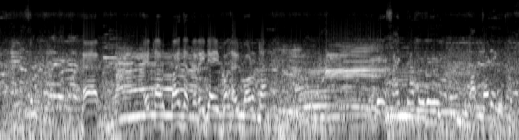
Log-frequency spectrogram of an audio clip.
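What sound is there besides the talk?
cows mooing at a cattle market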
